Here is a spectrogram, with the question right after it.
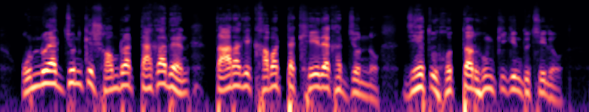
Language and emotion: Bengali, fearful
